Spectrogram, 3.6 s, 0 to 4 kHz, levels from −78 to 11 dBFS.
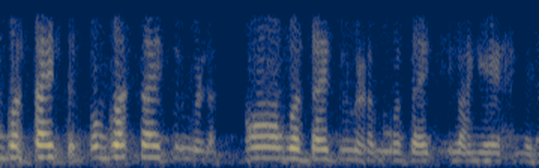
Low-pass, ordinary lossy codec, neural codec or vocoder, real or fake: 3.6 kHz; none; vocoder, 22.05 kHz, 80 mel bands, WaveNeXt; fake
